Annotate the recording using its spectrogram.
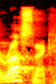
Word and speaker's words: Rusnak: Now, my last name, I pronounce it Rusnik, because that's what I was told. But if you look at it, it's A-K at the end, and I was my teacher was very insistent it must be Rusnak, with a hard ah sound.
